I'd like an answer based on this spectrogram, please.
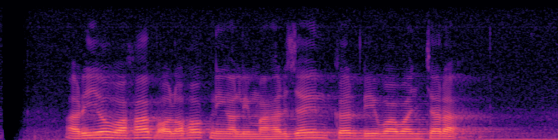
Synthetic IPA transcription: ʔaɾijɔwaɦabɔlɔɦɔk̚niŋalimaɦard͡ʒainkɨrdiwawaɲt͡ʃaɾa

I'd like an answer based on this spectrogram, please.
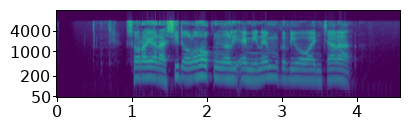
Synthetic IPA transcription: sɔɾajaɾasidɔlɔɦɔk̚nəŋaliʔɛminɛmkɨrdiwawaɲt͡ʃaɾa

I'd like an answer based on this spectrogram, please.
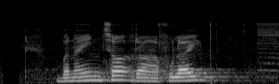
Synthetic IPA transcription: bʌnajnt͡sʰʌrʌapʰulaj

